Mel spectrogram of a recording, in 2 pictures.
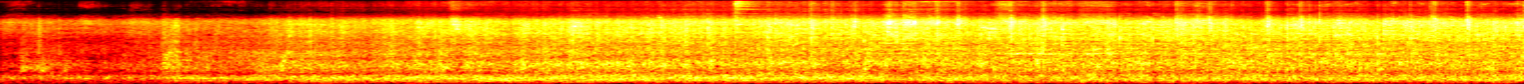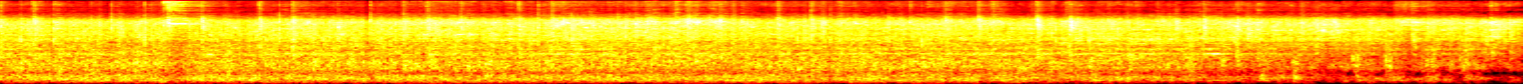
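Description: Diesel-hauled passenger train passing close by over a girder bridge, wheels clattering over the rail joints. The sound builds over the first couple of seconds as the locomotive arrives, then stays loud and steady as the coaches roll past, easing slightly near the end.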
